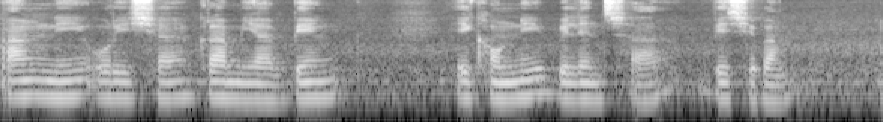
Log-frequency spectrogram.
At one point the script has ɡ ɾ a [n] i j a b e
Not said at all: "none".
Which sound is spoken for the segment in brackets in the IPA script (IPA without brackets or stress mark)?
m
